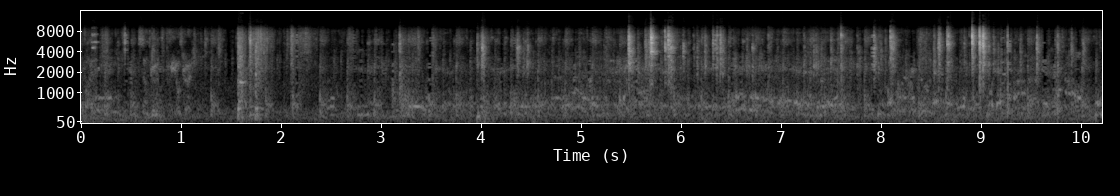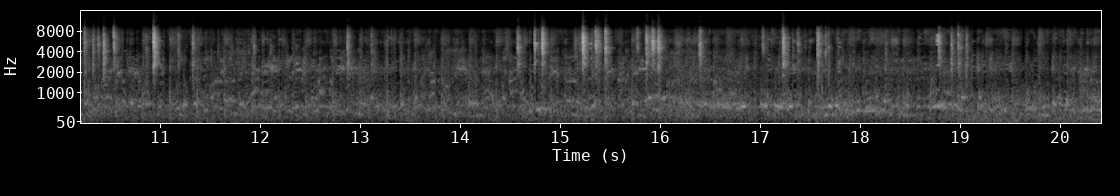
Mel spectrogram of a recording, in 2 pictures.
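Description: Scattered clicks and taps from a metal coffee-table frame and its packaging being handled during assembly, over a continuous wavering mid-pitched background sound.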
